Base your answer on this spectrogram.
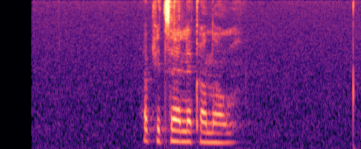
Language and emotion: Russian, neutral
